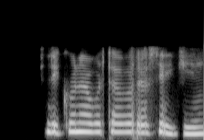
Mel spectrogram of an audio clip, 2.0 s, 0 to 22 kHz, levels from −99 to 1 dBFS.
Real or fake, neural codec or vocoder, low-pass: fake; autoencoder, 48 kHz, 32 numbers a frame, DAC-VAE, trained on Japanese speech; 5.4 kHz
